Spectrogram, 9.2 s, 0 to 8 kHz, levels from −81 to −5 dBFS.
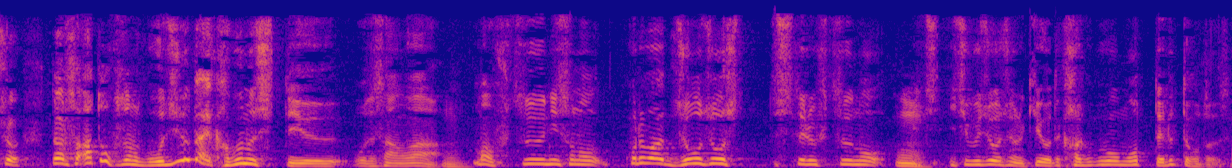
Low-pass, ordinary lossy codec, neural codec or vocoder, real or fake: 7.2 kHz; AAC, 32 kbps; none; real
